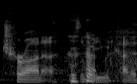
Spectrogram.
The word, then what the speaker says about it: Toronto: you live in Toronto you don't pronounce the t's it's like Toronto well I'm old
